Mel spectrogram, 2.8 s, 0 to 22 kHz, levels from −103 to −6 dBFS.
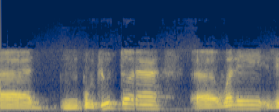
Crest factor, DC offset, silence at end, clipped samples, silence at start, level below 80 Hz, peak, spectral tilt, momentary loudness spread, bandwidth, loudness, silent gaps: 16 dB; under 0.1%; 0 s; under 0.1%; 0 s; -70 dBFS; -6 dBFS; -10 dB/octave; 9 LU; 3.9 kHz; -22 LUFS; none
